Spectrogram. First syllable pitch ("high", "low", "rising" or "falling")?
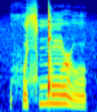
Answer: low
